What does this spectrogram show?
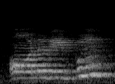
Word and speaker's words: honorable: Next, honorable minister. In honorable h is silent again, so we use article an.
